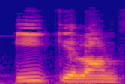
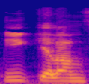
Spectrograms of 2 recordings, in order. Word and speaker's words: echelon: टू बी इन रो ई केलॉन form okay row ई केलॉन ई सी एच ई एल ओ N spelling व्यवस्थित लक्षात ठेवा रो ई केलॉन किंवा रो ई चेलो pronunciation row इक्वलन form if it satisfy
